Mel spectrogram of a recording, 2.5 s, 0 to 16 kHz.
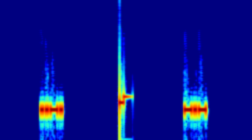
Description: Morse code, heard as a keyed tone, about 49 wpm, 700 Hz. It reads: F K
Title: Single Letter-Number Alt - Rapid-Fire 50wpm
